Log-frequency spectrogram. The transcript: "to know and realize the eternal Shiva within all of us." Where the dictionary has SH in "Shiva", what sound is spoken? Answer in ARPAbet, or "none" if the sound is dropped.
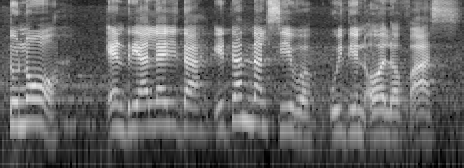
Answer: S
